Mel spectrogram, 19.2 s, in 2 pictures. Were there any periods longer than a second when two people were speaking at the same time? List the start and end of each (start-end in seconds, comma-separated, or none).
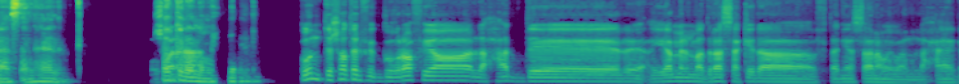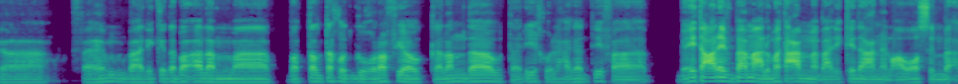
none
